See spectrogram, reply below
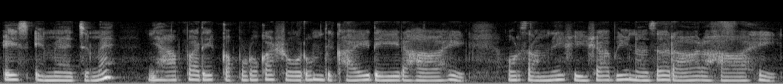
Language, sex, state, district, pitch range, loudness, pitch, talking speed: Hindi, female, Rajasthan, Jaipur, 185-215 Hz, -18 LUFS, 200 Hz, 160 wpm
